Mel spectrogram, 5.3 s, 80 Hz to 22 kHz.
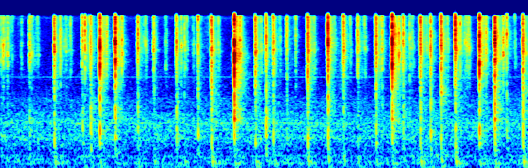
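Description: Fingertips type rapid key taps on the black plastic keys of an open laptop resting on a wooden desk. About 21 short, bright clicks with almost no ring land in an uneven rhythm over a faint background hiss.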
